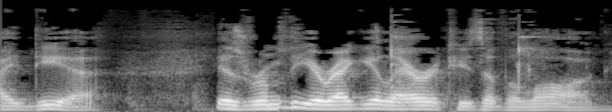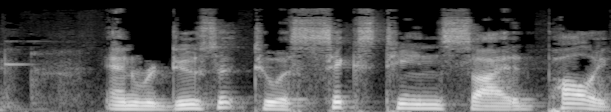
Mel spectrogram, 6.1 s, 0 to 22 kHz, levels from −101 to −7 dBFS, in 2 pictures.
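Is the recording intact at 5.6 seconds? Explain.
No. At 5.61 s there is damaged data in a compressed stream, a very short event of about 16 ms. Part of the encoded stream was lost, zeroed or overwritten. The decoder reads those frames wrongly or discards them. It loses its place and hunts for the next valid frame header before normal decoding resumes. The result is a brief glitch that breaks the sound for an instant.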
